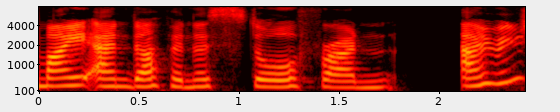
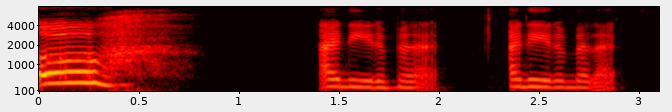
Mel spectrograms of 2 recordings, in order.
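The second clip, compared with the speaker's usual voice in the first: words spoken through tears, crying while talking. Reacting to a scene and asking for a minute: crying while talking. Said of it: "I can't stop crying".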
